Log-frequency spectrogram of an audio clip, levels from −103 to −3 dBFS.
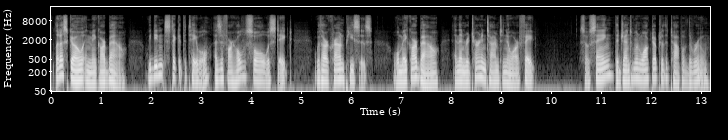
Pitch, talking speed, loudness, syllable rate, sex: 110 Hz, 220 wpm, -21 LUFS, 5.5 syllables/s, male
